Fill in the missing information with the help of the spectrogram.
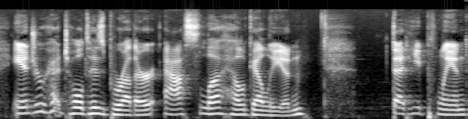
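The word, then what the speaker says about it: Asle: that one up because I thought it was AEL it's a l e that's fair AEL yeah no it's ASLA okay okay anyways the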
